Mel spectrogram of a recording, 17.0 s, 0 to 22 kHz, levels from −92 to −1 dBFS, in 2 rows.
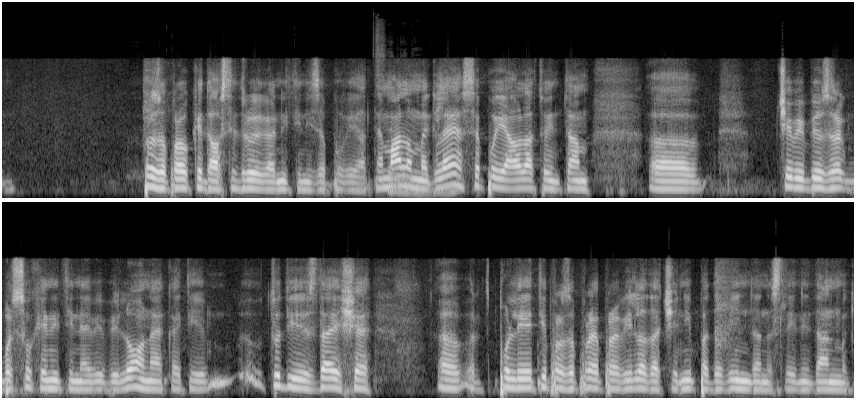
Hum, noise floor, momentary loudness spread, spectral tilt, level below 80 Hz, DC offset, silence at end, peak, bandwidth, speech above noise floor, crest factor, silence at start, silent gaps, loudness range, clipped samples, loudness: none; -55 dBFS; 12 LU; -4.5 dB/octave; -48 dBFS; under 0.1%; 0 s; -2 dBFS; 11.5 kHz; 35 dB; 18 dB; 0 s; none; 2 LU; under 0.1%; -20 LUFS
